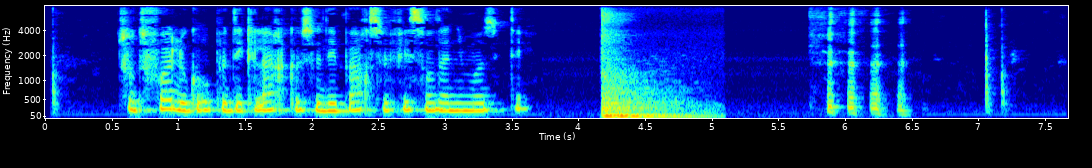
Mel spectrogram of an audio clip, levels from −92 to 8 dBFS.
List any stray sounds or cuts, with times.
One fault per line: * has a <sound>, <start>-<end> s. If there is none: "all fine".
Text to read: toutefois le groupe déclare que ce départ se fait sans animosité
* has a thud, 4.2-5.1 s
* has a laugh, 5.7-6.5 s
